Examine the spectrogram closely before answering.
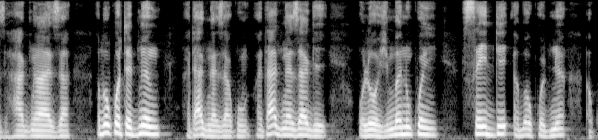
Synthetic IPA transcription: za˨ɦa˨ɡa˨za˨ | a˨ba˦kʷo˦ta˨bmʲ˦a˦n˦ | ha˨ta˦ɡŋa˨za˨kʷo˨n˦ha˨ta˦ɡa˨za˦ɡe˨ | wo˨lo˨wa˨ʒi˨m˦ba˦nu˦kʷo˦i˦ | sa˦i˦de˦ʔa˨ba˦kʷo˨bmʲ˦a˦ | a̰˨k

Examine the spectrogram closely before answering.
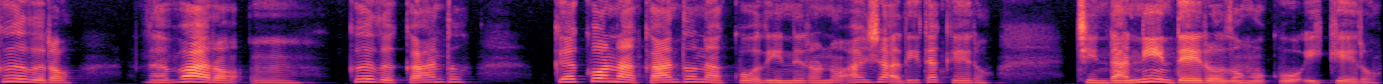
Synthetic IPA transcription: kɨ˦ðɨ˧ɾo˨ | ða˧βa˦˧ɾõ˧˨ | kɨ˦ðɨ˧ka˧˦nd̪u˦ | ke˦ko˦nã˧ka˧˨˦nd̪u˦nã˧ko˨˧ði˧nĩ˧ɾo˨nũː˧˦ʔa˦ʒa˦ʔa̰˧ði˧t̪a˦ke˧˨˧ɾo˧ | t͡ʃi˧nd̪a˨nĩ˦˧nd̪e˧ɾo˧˨ðõ˧ɦõ˧ko˨˧ʔi˧ke˧˨ɾo̰˨

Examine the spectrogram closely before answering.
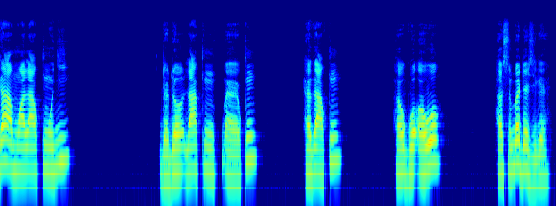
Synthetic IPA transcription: ɡ̥a˦˨mʷa˧la˧ku˧˨ɡʲi˦ | do˨do˧la˧ku˧˨ku˦ | he˧ɡa˨ku˦ | ho˧ɡʷo˧ʔo˧wo˦ | ho˧su˧ɓe˦do˧ʒi˨ɡe˧

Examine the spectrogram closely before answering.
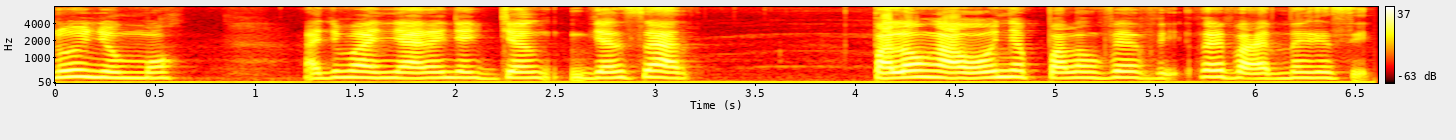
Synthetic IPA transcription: nu˦ɲu˨mːo | a˨ɟi˦ma˨ɲa˨ne˦ɲaɟaŋɟansa˦ɾ | pa˨lo˦ŋa˨wo˦ɲa˦pa˨lo˦ŋfe˦fife˦fa˨ne˦ke˦sḭ˨

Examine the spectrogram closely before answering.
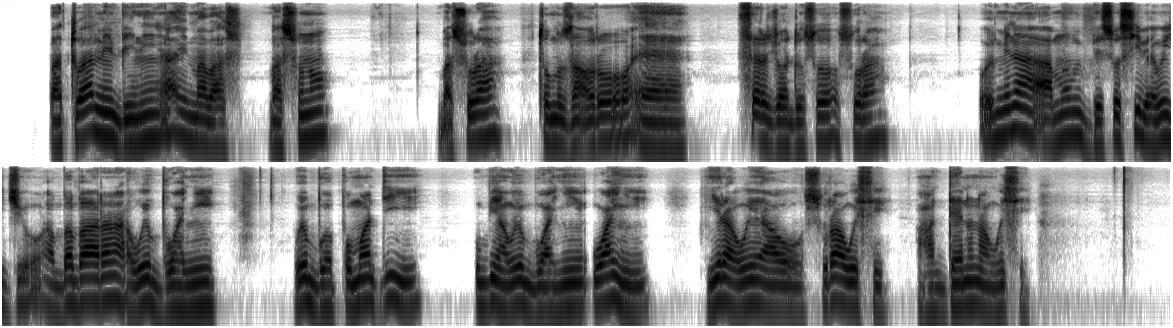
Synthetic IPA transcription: ba˨tu˦a˦mĩ˧bĩ˨nĩ˦a˦ji˦mã˨ba˨ | ba˨sũ˦nũ˦ | ba̰˨su˦ɾa˦ | tʰo˧mũ˨zã̰˨ʔu˨ɾo˦ɛ˨ | sɛ˦ɾd͡ʒu˨a˨do˨so˦su˦ɾa˦ | o̰˨˦mĩ˦nã˦a̰˨mũ˦be˨so˦si˦bɛ˨we˦d͡ʒi˦o̰˨a˨ba˦ba˦ɾa˦ɾa˨we˦bu˨a˨ɲĩ˦ | we˦bu˨a˨po˨mã˦di˦ | u˦bĩ˦ã˨we˦bu˨a˨ɲĩ˧˦wa˦ɲĩ˨ | ji˦ɾa˨we˦a˨o˨su˦ɾa˦we˦se˨ | a˨hã˨dɛ˦nũ˦nã˨we˦se˨

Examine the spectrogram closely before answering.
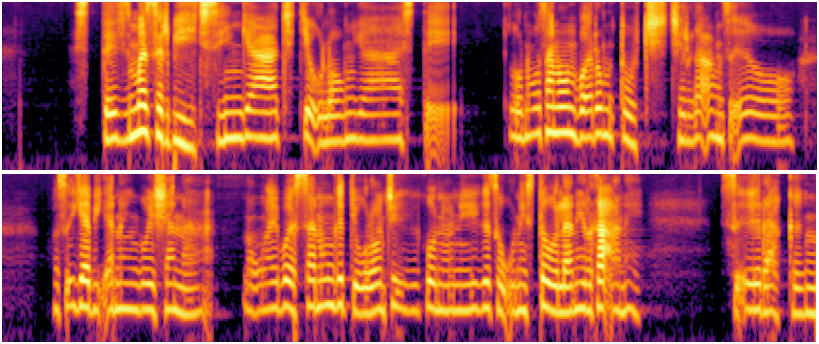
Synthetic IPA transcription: st̪e˨me˦sɾbi˨t͡ʃzi˧nja˦t͡ʃi̥˦t̪ju˧lo˧ŋja˧e˧st̪ḛ˨ | o˧nu˦za˦nu˦nbe˨ɾu˦nt̪u˨t͡ʃt͡ʃi˧ɾɡa˦nzḛ˦o˧ | zɨ˧ja˦bja˧ne˧ŋɡwe˦˧ʃa˧na˨ | nu˧ŋa˧be˧sa˦nu˦ŋɡe˦t̪ju˨lo˧nt͡ʃi˦˧ɡo˦njo˧ni˧ɡa˦zu˨ni˧st̪u˦˧la˧ni˧˦ɾɡa̰˦ʔni˧ | z̥ḛ˨˦ɾa˧k

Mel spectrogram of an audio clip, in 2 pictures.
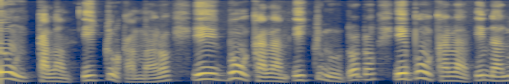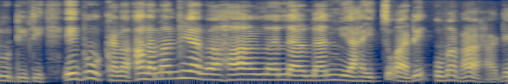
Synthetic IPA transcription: o˦˨ŋ̩˨ka˨la˨m˨e˦ku˦ɾu˨ka̰˨ma̰˨ɾɔ˦e˦bo˦˨ka˨la˨m˨e˦ku˦lo˨dɔ˦dɔ˦e˦bo˦˨ka˨la˨m˨e˦na˨no˦˨de˨de˨e˦bo˦˨ka˨la˨mʔa˨la˨ma˦i˦a˦lɦa˦a˨a˨˦i˦a˨ɦa˨i˨tu˦a˨de˦o˨ma˦˨ba˨˦a˨ɦa̰˨ɡe˦

